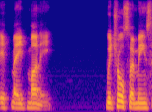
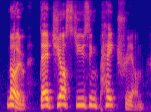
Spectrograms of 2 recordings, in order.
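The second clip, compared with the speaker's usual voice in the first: usual speaking voice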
